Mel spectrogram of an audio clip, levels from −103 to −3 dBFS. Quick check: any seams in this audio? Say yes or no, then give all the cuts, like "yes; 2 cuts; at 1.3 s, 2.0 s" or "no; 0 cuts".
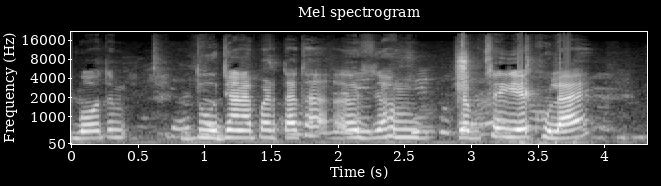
no; 0 cuts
